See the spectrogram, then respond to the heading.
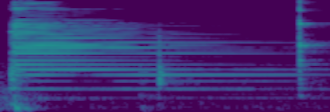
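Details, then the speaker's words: Partscaster electric guitar during setup, E string being tuned: three small metallic pings from the string binding in its nut slot. The fix is filing the slot slightly. "That sound. That's a telltale sign it's binding in the nut a little bit."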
